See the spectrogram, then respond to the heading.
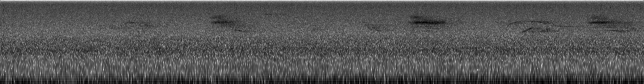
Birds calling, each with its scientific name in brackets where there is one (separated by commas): Gray Catbird (Dumetella carolinensis)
